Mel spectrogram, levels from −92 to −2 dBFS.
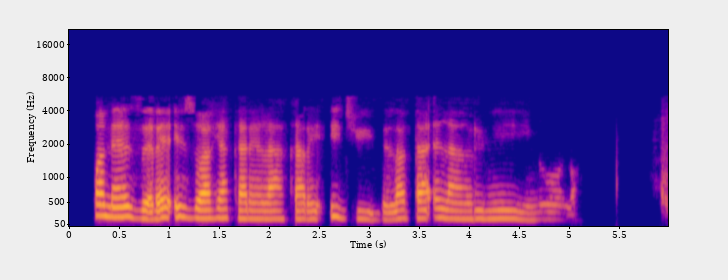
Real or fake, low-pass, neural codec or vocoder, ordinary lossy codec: fake; 5.4 kHz; codec, 44.1 kHz, 2.6 kbps, SNAC; MP3, 32 kbps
